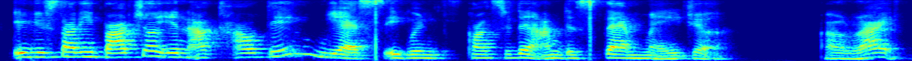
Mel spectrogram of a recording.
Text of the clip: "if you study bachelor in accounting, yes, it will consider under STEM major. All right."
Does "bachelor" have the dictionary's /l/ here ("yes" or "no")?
no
